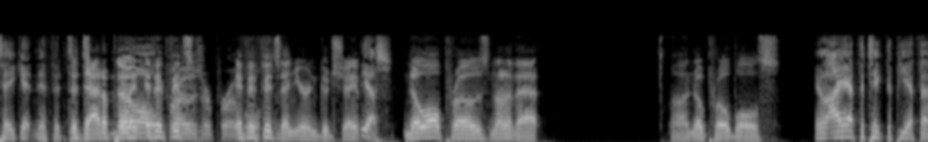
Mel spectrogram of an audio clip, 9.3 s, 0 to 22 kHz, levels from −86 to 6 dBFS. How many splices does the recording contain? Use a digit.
3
